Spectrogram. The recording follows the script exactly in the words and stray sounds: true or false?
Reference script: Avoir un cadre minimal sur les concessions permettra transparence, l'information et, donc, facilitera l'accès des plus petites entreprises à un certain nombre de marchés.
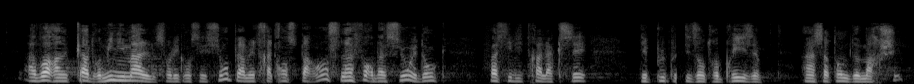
false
